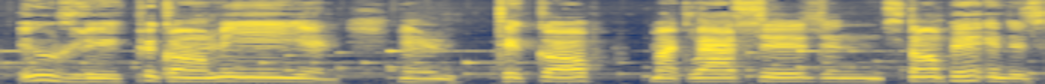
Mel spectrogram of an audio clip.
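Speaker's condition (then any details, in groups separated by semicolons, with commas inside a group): Down syndrome; genetic, extra copy of chromosome 21, known before age three; stutters when unsure what to say next, no stutter when acting from script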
